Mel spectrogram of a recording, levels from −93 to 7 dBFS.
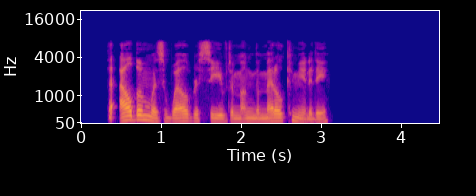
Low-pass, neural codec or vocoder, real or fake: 7.2 kHz; none; real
